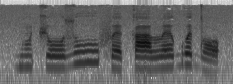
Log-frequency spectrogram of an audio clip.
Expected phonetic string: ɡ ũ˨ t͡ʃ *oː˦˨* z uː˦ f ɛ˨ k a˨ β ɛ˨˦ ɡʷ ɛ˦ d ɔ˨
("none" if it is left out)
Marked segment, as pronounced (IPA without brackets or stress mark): oː˨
